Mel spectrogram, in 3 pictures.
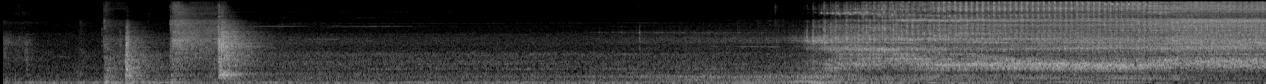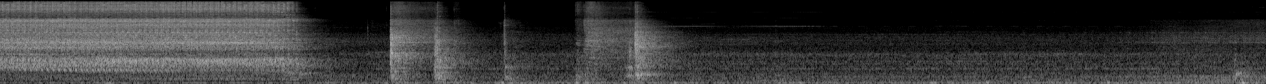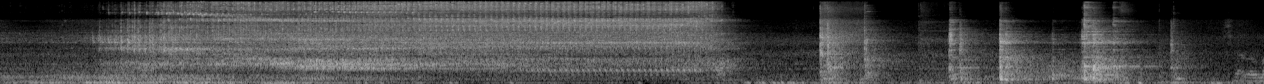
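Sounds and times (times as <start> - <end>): pipe drilling machine grinding: 6.2 - 16.8, 23.8 - 33.0.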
